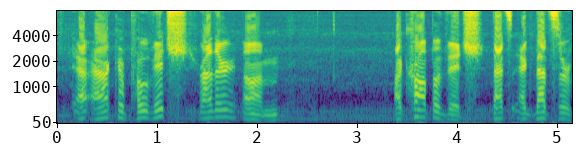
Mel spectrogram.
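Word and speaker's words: Akrapovič: That's Akrapovic, rather. Akrapovic. That's the correct pronunciation. Akrapovic.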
